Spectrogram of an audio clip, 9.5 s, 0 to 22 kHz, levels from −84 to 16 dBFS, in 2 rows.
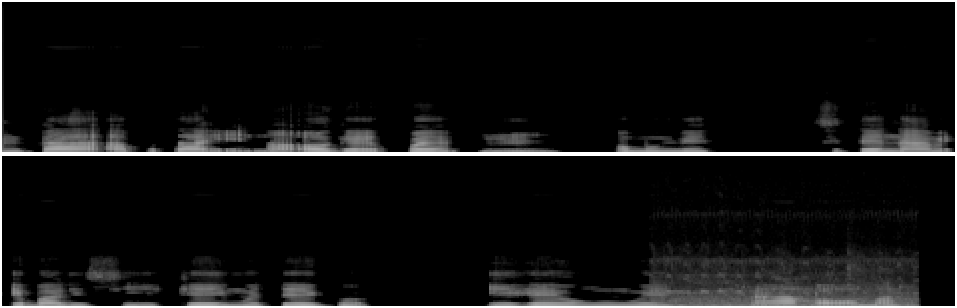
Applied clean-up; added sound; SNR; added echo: none; Bird; 10 dB; none.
